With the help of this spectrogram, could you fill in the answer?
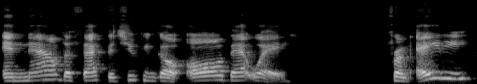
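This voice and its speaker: A woman's voice: on the low side, lively intonation, slow, fairly bright tone. A woman with an American accent speaking as a guest author in a casual interview, earnest and emphatic, repeating phrases. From United States.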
